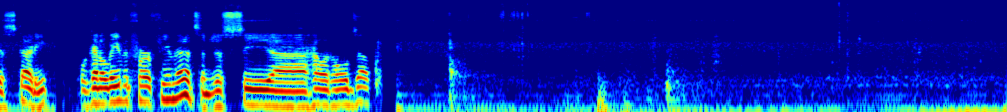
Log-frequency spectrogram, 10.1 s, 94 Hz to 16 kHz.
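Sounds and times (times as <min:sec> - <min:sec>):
steady low hum: 0:04.0 - 0:10.0.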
